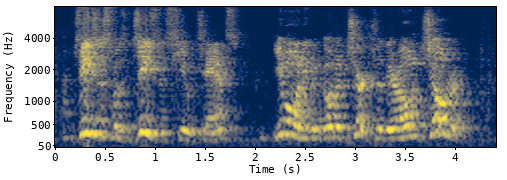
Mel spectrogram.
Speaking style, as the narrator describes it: Mama snapped

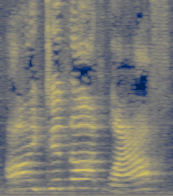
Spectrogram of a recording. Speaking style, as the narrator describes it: she yelled out

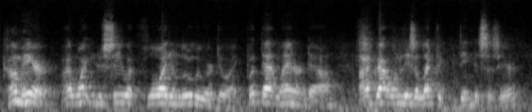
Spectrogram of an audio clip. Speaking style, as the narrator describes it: demanded harshly

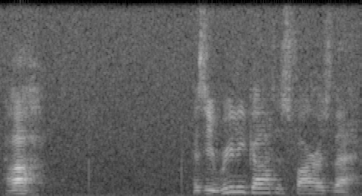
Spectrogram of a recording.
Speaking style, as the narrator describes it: sighed Po Lo

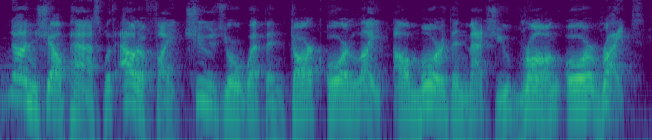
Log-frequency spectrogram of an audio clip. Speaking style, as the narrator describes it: The giant bellowed

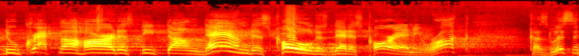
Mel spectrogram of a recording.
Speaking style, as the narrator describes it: she thundered

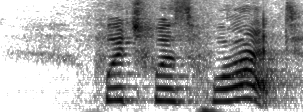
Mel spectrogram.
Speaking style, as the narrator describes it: Lena gasped

